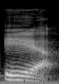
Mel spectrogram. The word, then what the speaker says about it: er: Aj tu si musíme dať pozor na výslovnosť. V nemčine totiž platí pravidlo, že r na konci slova sa nevyslovuje ako r, ale ako a. Toto je takzvaná redukovaná výslovnosť. Takže nebude to slovenské R anglické r, ale nemecké e. Pokojne pritom úplne zvezte bradu a vyslovte ea.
